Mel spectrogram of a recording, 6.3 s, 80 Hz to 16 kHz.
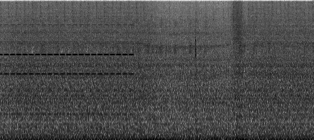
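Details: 6.4 Fummins 24V (EP12) truck with 5R110W transmission, after replacing the locked-up torque converter: diesel holds a steady, even idle in reverse, backup beeper chirping at first, no stumble or stall under load.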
